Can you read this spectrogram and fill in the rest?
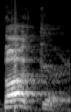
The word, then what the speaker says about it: Butker: Butker, there you go.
